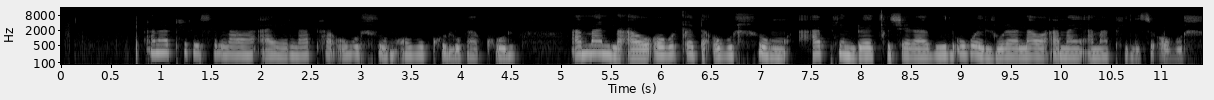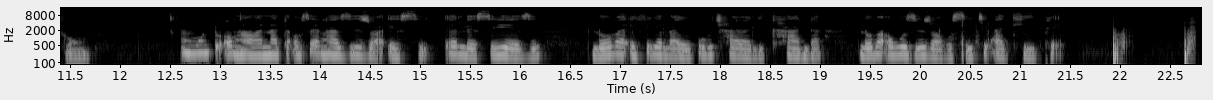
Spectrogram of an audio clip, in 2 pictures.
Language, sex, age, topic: North Ndebele, female, 25-35, health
